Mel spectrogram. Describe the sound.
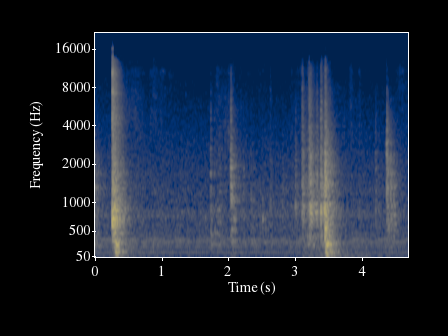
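Handling noises as a 12150 radio with a big speaker and LCD is set down and its large rear battery cage is opened: a few quiet, sharp knocks and plastic clicks, separated by short pauses.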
